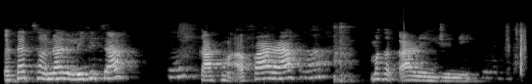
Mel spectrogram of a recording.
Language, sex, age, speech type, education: Hausa, female, 30-45, spontaneous, tertiary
